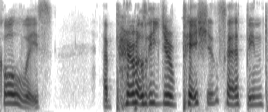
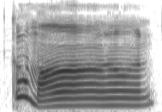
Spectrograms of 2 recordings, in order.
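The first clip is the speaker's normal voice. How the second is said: drawling. A narrator's reading. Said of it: "Shinzo drawls".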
